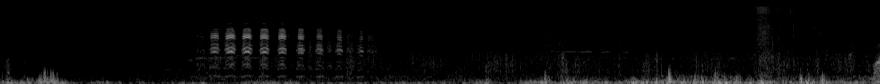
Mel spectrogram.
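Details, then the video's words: A guanaco in Torres del Paine, Chilean Patagonia, gives a rapid, bleating alarm call of shrill stuttered pulses, warning that a puma is near. "Alarm Call of the Guanaco -- Tracking Pumas in Torres del Paine"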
